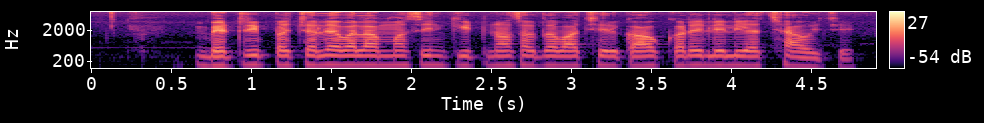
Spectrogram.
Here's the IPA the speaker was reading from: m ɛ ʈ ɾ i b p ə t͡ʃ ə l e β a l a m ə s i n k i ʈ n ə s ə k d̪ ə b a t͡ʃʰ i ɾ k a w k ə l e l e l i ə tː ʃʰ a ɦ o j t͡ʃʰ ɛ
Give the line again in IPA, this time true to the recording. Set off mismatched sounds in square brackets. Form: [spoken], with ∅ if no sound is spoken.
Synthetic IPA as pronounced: [b] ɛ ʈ ɾ i [∅] p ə t͡ʃ ə l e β a l a m ə s i n k i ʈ n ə s ə k d̪ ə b a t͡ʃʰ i ɾ k a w k ə [ɾ] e l e l i ə tː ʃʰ a ɦ o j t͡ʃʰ ɛ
